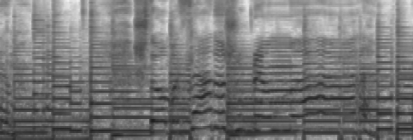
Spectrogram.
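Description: Acoustic guitar played fingerstyle, with a woman singing over it; her held notes have vibrato, in the middle and near the end.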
